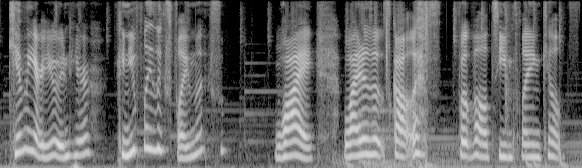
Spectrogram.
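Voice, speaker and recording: Speaking at a measured pace in a slightly high voice, a woman hosting an art livestream casually reads her viewers' comments, laughing and teasing herself. Music plays underneath.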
